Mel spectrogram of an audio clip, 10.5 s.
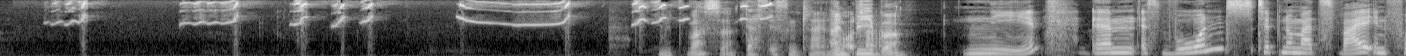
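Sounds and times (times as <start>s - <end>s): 
capybara high whistling chirps: 0.3s - 0.8s, 1.4s - 5.9s
speech: 5.0s - 10.5s.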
